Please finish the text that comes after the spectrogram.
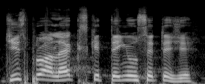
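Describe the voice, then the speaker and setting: A man's voice: sits high, animated, moderate pace, a bit bright, smooth. A man hosting a podcast from southern Brazil, introducing guests and teasing them in casual chat. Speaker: podcast host.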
